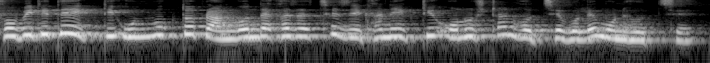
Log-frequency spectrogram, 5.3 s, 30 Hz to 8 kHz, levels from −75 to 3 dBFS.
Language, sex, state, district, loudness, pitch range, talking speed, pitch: Bengali, female, West Bengal, Alipurduar, -14 LUFS, 280-340 Hz, 145 wpm, 310 Hz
